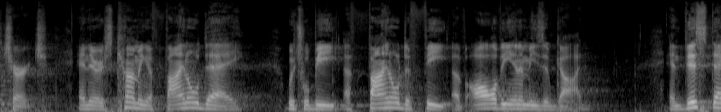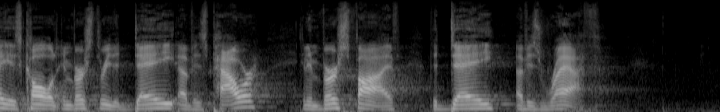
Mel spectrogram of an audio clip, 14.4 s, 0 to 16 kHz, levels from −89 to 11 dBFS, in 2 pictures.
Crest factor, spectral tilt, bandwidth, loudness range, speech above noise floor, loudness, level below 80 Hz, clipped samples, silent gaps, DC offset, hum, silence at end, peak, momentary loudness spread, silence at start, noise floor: 22 dB; -5 dB/octave; 15 kHz; 4 LU; 42 dB; -28 LUFS; -54 dBFS; under 0.1%; none; under 0.1%; none; 1.25 s; -8 dBFS; 15 LU; 0 s; -70 dBFS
